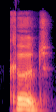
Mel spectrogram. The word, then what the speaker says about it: could: The next one, could. Now, don't forget this word has a silent L in it. Could. We don't say the L.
